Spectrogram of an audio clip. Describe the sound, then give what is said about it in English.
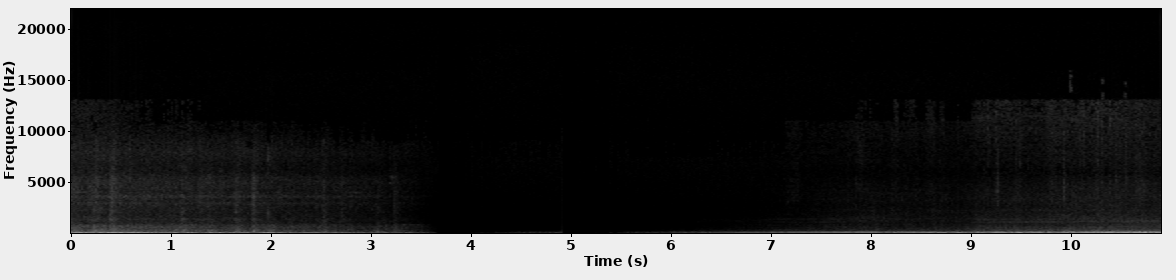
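A passenger van full of men drives along a country road toward an isolated cabin. Its low engine and road rumble drops away to near silence, then builds steadily back up to a loud, continuous drone. “a passenger van full of men of various ages, driving along a country road toward an isolated cabin.”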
